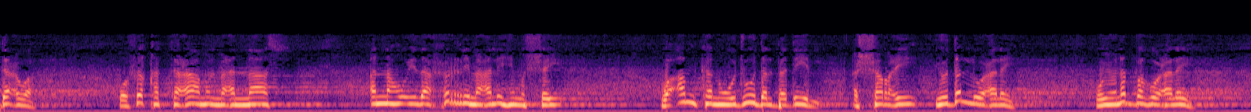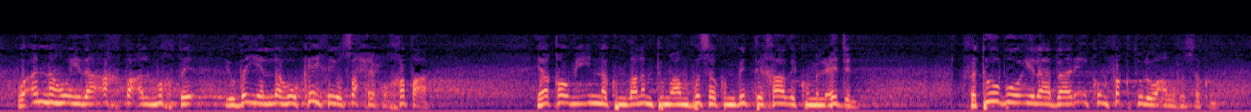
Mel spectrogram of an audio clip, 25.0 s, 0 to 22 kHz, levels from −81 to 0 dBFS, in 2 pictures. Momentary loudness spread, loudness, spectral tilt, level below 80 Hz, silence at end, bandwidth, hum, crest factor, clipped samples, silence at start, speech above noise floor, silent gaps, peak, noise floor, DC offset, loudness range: 18 LU; -19 LUFS; -9 dB/octave; -56 dBFS; 0 s; 7.2 kHz; none; 14 dB; under 0.1%; 0 s; 20 dB; none; -4 dBFS; -38 dBFS; 0.6%; 3 LU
